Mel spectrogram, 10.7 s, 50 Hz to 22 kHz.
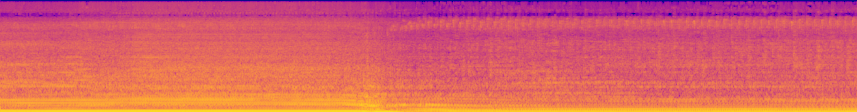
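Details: Freshly rebuilt MG Midget/Triumph Spitfire 1500 performance four-cylinder (shaved head, flat-top pistons, enlarged intake valves, 270 cam): a steady idle, then a clean jump to a higher steady speed with no knocks or misses; normal revving.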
